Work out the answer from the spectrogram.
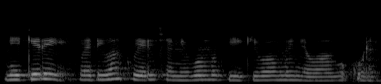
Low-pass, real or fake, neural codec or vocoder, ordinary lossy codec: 14.4 kHz; fake; codec, 32 kHz, 1.9 kbps, SNAC; none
